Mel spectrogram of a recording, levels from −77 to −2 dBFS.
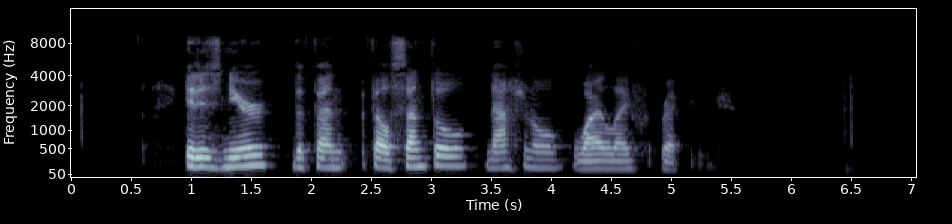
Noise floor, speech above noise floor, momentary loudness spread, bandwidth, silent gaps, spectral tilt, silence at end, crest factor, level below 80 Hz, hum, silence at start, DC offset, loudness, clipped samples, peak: -84 dBFS; 56 dB; 13 LU; 9.6 kHz; none; -5 dB/octave; 2 s; 20 dB; -84 dBFS; none; 0.95 s; under 0.1%; -29 LUFS; under 0.1%; -10 dBFS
